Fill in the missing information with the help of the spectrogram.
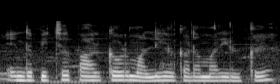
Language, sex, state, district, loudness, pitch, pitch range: Tamil, female, Tamil Nadu, Namakkal, -14 LUFS, 185 Hz, 180-195 Hz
